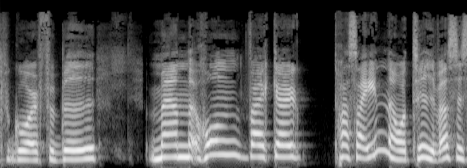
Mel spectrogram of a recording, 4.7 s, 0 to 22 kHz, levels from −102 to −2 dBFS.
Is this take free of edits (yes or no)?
no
